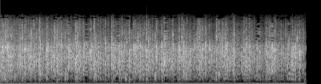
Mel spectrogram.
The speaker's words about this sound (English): Timmy gets a big hand of applause there for his husbandly duties.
